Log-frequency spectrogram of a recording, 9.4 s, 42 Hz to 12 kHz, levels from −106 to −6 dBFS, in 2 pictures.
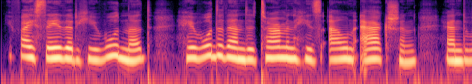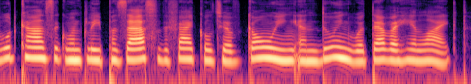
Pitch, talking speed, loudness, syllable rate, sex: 225 Hz, 170 wpm, -17 LUFS, 4.6 syllables/s, female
